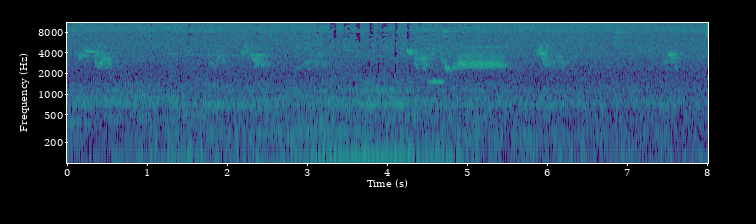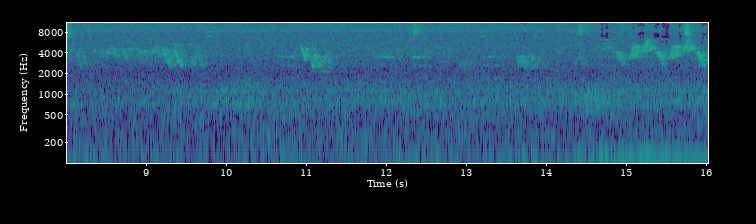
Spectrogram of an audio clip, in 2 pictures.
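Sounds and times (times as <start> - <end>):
faint bird chirps: 4.2 - 6.2.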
